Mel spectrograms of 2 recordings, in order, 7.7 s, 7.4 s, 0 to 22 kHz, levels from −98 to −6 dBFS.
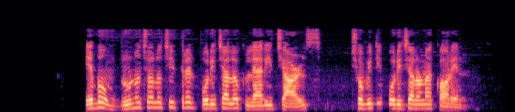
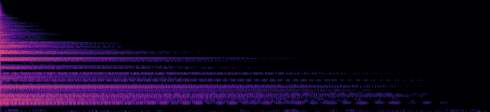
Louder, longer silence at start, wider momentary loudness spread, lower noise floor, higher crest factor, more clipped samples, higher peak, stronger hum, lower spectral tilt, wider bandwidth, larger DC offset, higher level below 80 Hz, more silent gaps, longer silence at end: first, -19 LUFS vs -46 LUFS; first, 1.3 s vs 0 s; second, 7 LU vs 25 LU; second, -72 dBFS vs under -90 dBFS; second, 18 dB vs 28 dB; neither; first, -2 dBFS vs -26 dBFS; neither; first, -5 dB/octave vs 1 dB/octave; second, 7.8 kHz vs 11.5 kHz; neither; first, -66 dBFS vs under -90 dBFS; neither; second, 0.8 s vs 3.75 s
